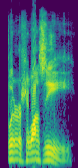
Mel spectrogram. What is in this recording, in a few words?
"bourgeoisie", American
